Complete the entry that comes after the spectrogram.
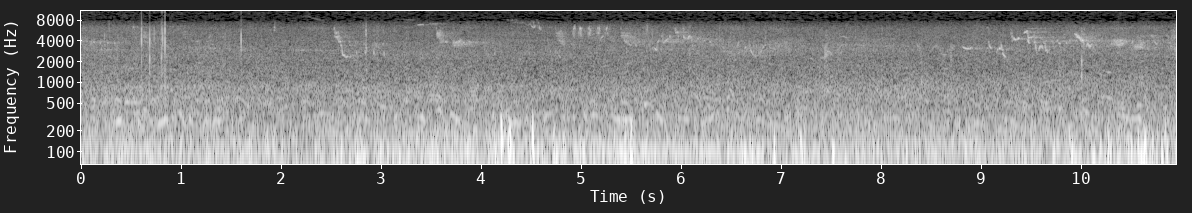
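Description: Small birds chirping now and then, short falling chirps and brief trills, over a low rumble of wind on the microphone.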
